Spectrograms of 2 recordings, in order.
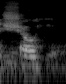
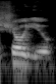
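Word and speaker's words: shoyu: I'm getting the first two like the pronunciation. It's sh hio is the first one. And then show you is s h o yu.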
